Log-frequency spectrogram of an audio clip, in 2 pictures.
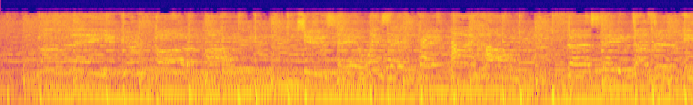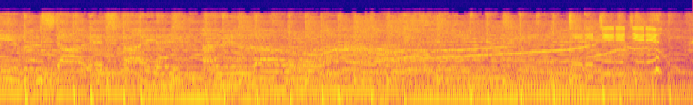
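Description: A full band song plays steadily and loudly throughout in a car, with a sung vocal melody gliding over sustained instruments and a steady low bass, continuous for the whole stretch.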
